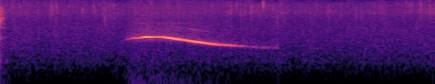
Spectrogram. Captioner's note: whistling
